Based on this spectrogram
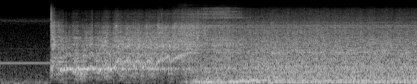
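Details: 1989 Chevy K5 Blazer (square body, throttle-body injected) with an intermittent crank-no-start, restarted after sitting an hour without the prime jumper: starter cranks briefly, engine catches at once and settles into a steady, even idle; starts and runs normally.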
